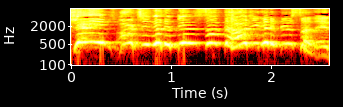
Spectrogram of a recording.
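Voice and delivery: put-on very high, shrill, rushed screaming. Recounting a movie scene where a car is shot at; retelling a scream. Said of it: "she's screaming like".

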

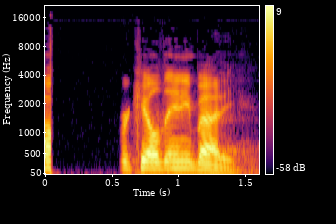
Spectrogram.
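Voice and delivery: ordinary delivery

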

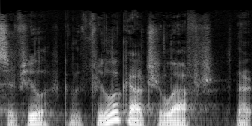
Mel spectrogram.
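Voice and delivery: bad, sloppy airline pilot announcement voice. Showing how pilots talk: bad Chuck Yeager impression. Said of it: "it's a Chuck Yeager impression".

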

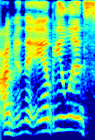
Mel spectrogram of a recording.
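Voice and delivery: acted feeble, soft, weak sickly voice. Imagining a dreaded call from a woman in an ambulance, imitating a weak sick voice. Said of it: "That's my sick you voice when you're sick".

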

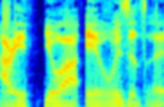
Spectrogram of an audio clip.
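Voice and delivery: put-on French accent. Imagining what Hagrid would sound like if he were French, French Hagrid voice. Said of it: "I wonder what would happen if Hagrid was French".

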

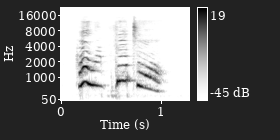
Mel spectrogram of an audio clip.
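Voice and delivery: very high, loud, squeaky creature voice. A bowing creature greets Harry by name, in Dobby's high-pitched voice. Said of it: "said the creature in such a high-pitched voice".

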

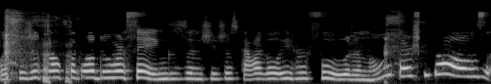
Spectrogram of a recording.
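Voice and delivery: high put-on dog voice. Asked whether she gives her dog a voice, she shows it: voicing her dog. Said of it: "she's always talking like this".

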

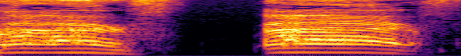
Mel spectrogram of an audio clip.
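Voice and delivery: shrill, very high screamed yell. Speaker retells screaming at a man on the field after the game, re-enacted screaming. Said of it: "And I'm like screaming at him".

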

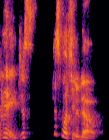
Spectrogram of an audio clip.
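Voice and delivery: fake-nice, sugary sweetness. Retelling how a woman threw shade, quoting her in a mock-sweet tone. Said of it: "the sweetest tone and the sweetest smile".

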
